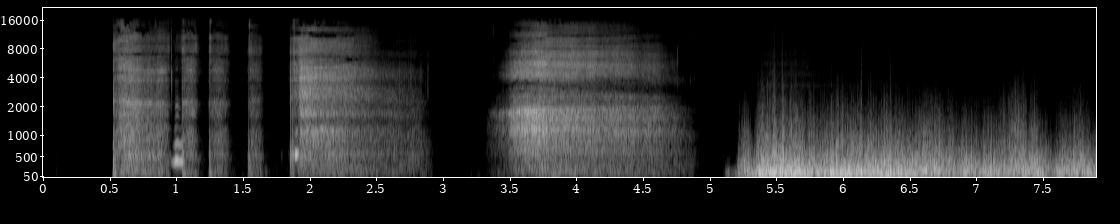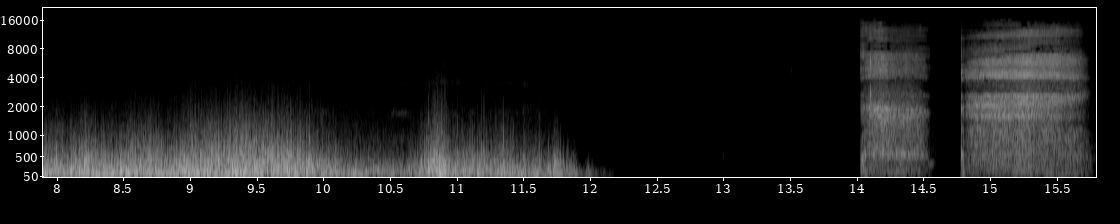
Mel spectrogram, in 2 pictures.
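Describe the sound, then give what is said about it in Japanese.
A soft breath blown close into the listener's ear: a long, airy, gently gusting stream lasting about seven seconds, with shorter breathy puffs before and after it. “君の穴の中、私の吐息で満たされて、赤くなってるのがわかるぞ。もっとふうふうしてやろうか。”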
